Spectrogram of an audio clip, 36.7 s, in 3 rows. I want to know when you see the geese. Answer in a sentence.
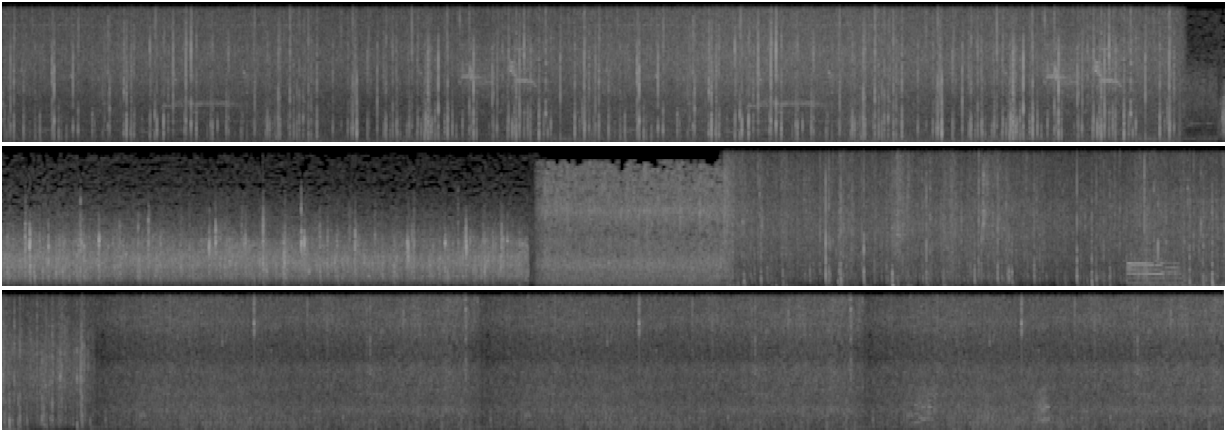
You can hear the geese from 33.5 to 35.0 s.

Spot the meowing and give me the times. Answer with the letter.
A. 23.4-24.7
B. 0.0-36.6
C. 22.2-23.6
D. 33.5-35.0
A.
